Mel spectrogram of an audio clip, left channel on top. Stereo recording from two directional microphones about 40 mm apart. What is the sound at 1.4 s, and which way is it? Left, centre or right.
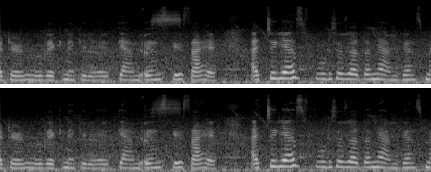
Speech, centre.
